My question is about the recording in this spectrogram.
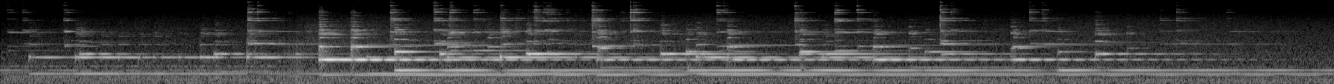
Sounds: wind chime
bell
chime

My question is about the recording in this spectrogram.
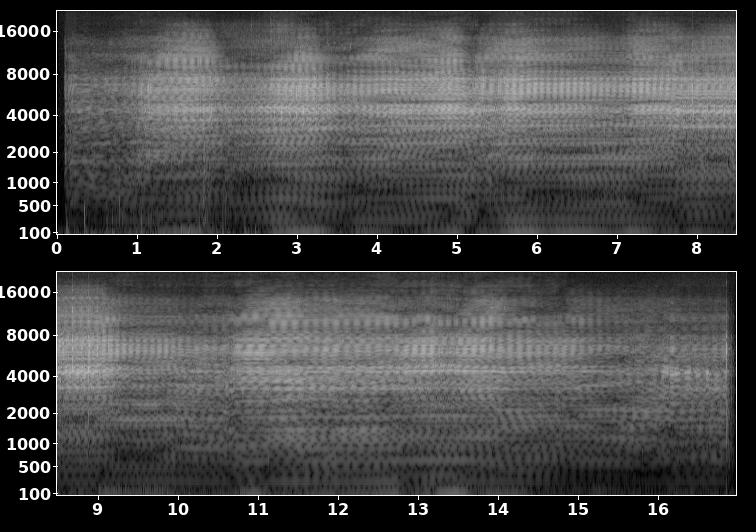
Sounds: domestic sounds

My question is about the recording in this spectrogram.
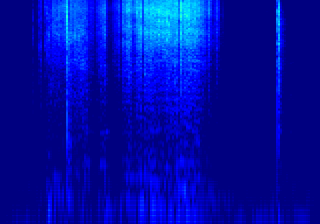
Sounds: home sounds
duct tape

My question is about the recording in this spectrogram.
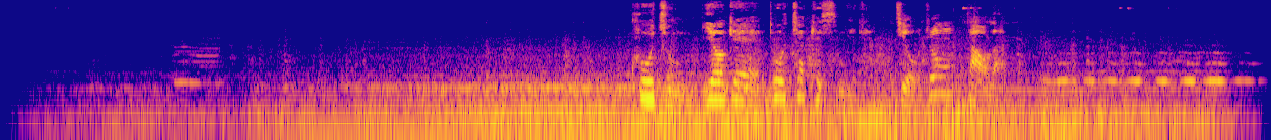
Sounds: vehicle

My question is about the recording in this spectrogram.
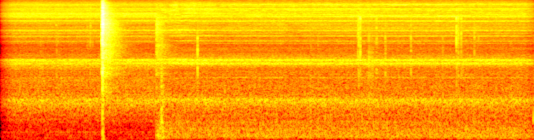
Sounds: fire

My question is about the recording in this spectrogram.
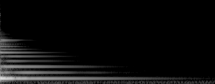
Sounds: plucked string instrument
musical instrument
music

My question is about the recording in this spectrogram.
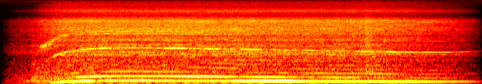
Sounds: home sounds

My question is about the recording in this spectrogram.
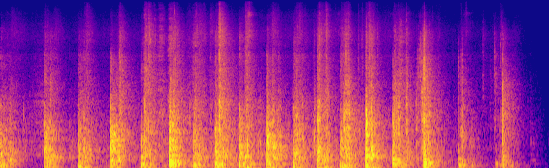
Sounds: footsteps

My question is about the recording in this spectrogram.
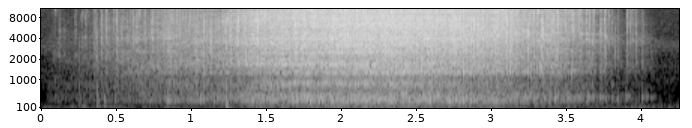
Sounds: percussion
rattle (instrument)
music
musical instrument

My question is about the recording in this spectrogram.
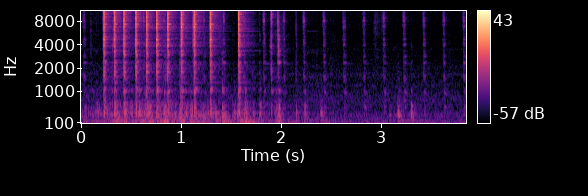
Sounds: mechanisms
clock

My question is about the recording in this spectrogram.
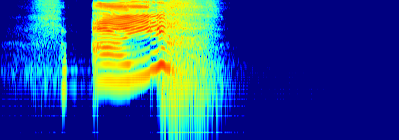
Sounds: human voice

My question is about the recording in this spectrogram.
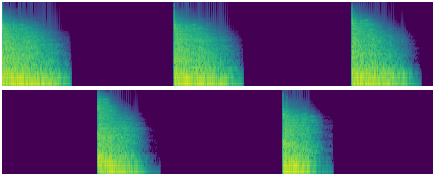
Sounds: thump

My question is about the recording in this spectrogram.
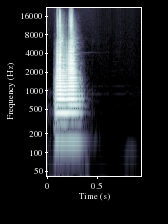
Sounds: musical instrument
brass instrument
music

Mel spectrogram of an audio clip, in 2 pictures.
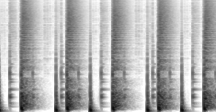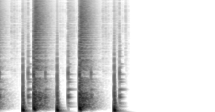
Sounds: drum kit
music
percussion
musical instrument

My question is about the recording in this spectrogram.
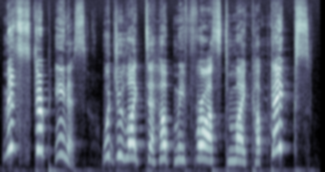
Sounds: woman speaking
speech
shout
human voice
yell

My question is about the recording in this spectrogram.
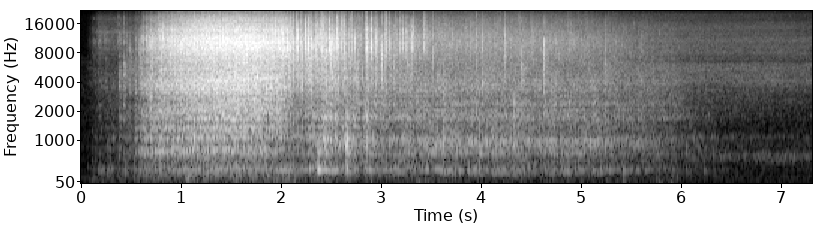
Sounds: water
home sounds
toilet flush

